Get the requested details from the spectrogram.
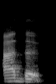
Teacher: देखो दाल भी वहीं से निकला, जुबान की नोक और ऊपर के दांतों की जड़ से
